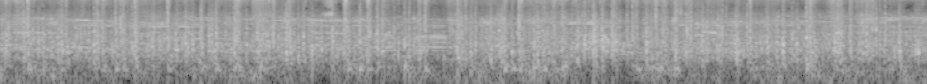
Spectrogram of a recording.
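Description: Aerial firework shells bursting over a lake in a dense, unbroken run of bangs and crackles.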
